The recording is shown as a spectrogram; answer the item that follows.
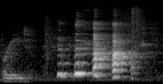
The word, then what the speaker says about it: breathe: But again, we cut off the TH and it sounds like a D. Right. Breathe. We spell it with the TH when we write it out. Yep. But when we speak it, sounds like breed.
